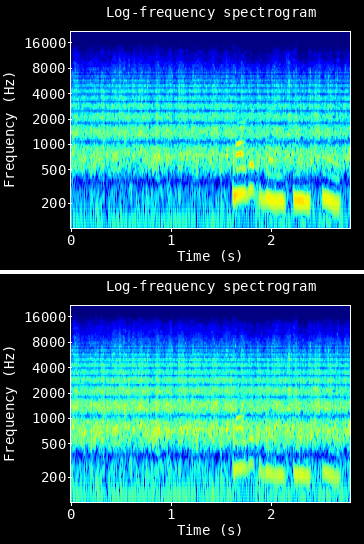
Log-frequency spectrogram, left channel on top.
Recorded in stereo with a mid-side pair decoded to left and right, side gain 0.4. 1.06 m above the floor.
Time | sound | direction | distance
0.0 | running water | 25° right | ?
1.6 | a woman speaking | 45° left | ?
